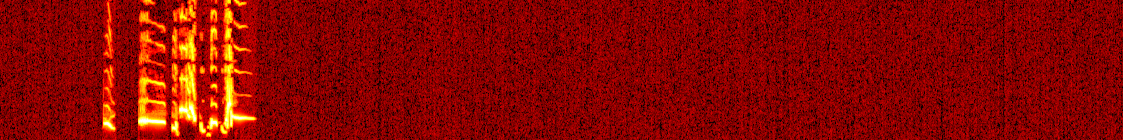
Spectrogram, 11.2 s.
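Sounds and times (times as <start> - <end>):
Western meadowlark whistling: 1.0 - 2.6.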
